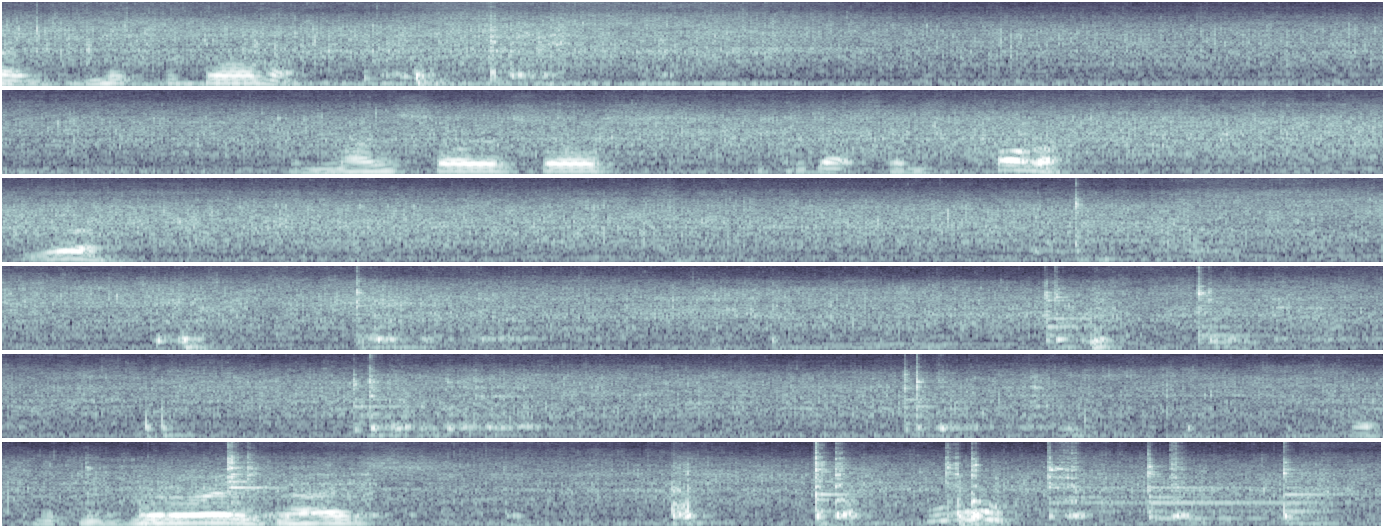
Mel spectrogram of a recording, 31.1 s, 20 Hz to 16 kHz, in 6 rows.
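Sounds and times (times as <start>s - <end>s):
food sizzling in a pan: 0.0s - 31.0s
utensil knocking and scraping pan: 1.1s - 2.6s, 14.2s - 15.2s, 16.0s - 18.6s, 19.4s - 31.0s.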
